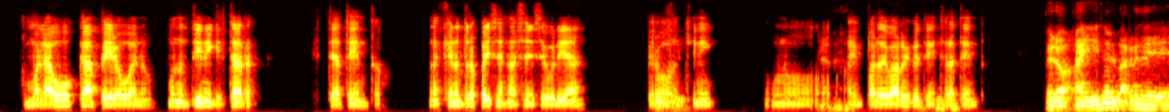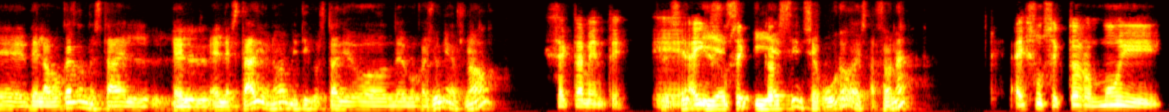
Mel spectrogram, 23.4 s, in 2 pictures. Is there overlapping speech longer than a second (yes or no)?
yes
